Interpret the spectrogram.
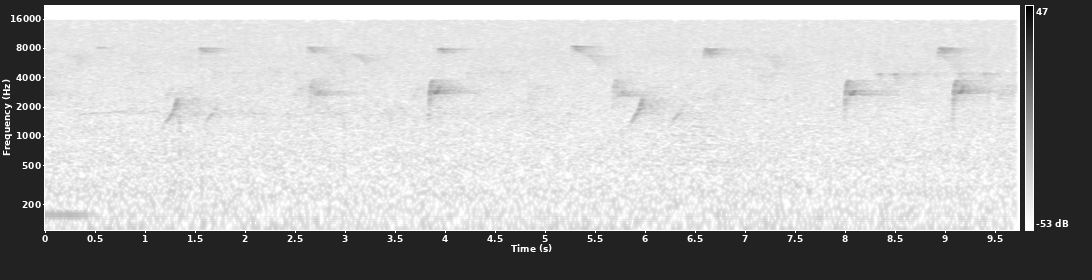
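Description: Very faint natural ambience with a bird giving short, high chirps, some rising in pitch, repeating about once a second.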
